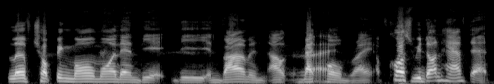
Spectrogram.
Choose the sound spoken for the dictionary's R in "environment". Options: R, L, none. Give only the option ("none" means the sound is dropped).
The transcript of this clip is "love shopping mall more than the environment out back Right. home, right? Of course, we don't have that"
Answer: R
